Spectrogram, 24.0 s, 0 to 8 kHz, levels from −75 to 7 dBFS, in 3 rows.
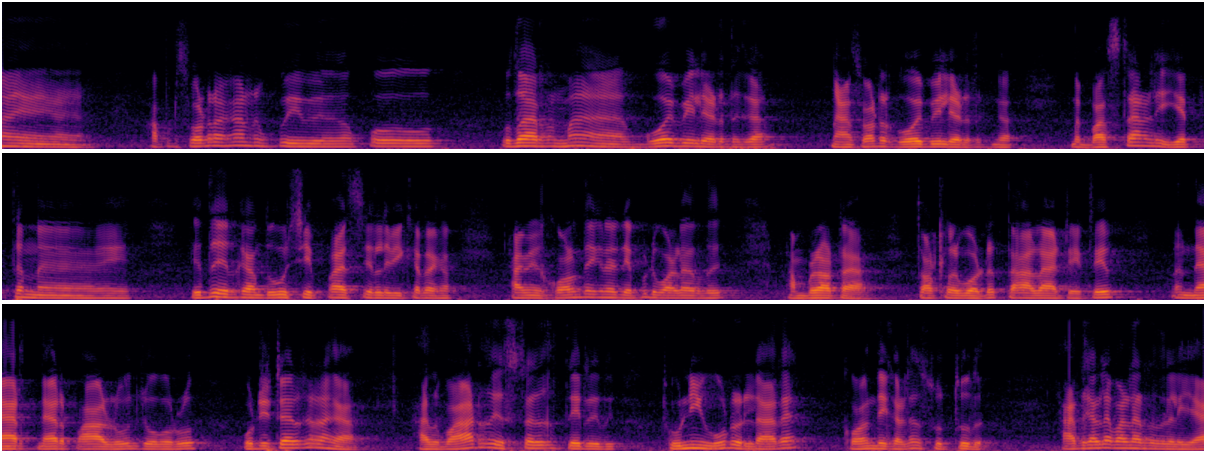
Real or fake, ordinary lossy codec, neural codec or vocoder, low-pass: real; none; none; 7.2 kHz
